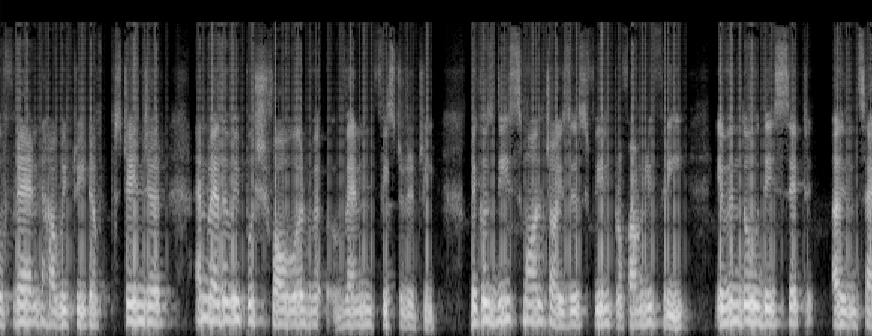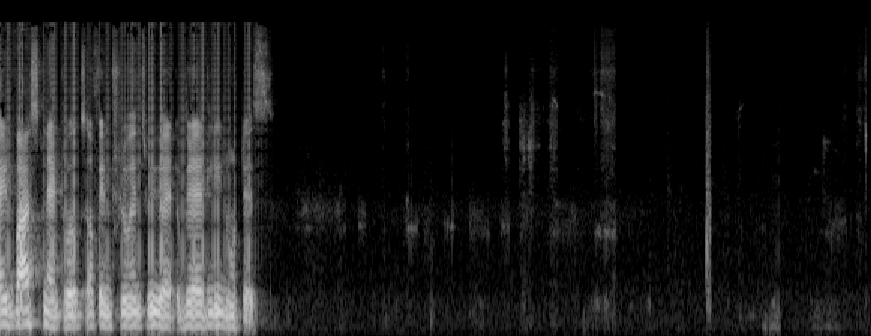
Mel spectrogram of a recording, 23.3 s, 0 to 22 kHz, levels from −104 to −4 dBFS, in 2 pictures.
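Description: A block size mismatch (padded) runs through the whole speech clip: one stage hands over shorter blocks than the next one reads, and the reader fills the rest of each block with silence. The buzz at 43.1 Hz fits a 1024-sample read block. Because every block carries a small gap, the speech plays at 0.938 times its proper speed, roughly 6% slow, while the pitch stays about normal. At 5.16 s there is a skip ahead. With later audio already queued, the receiver dropped about 0.7 s of speech and spliced the two sides together with no filler, so playback jumps forward abruptly and its delay shrinks by about the same amount. Right after that, from 5.35 s to 8.63 s, a jitter buffer speed-up follows. The buffer was still holding more audio than its target, so the receiver repeatedly cut out short slices of one or a few pitch periods, removing about a third of a second in total. Over that stretch the talking runs at 108% of its speed with the pitch unchanged and sounds hurried, settling just before "free even though they".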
